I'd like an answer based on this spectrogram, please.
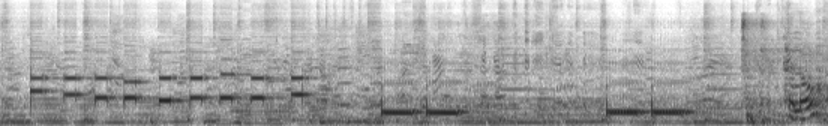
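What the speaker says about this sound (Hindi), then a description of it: "इस नंबर पे डायल करती हूँ मैं अब।" Mobile phone keypad tones as a number is dialed, a quick series of short, evenly spaced beeps at moderate loudness, with background voices and music underneath in a street-play setting.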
